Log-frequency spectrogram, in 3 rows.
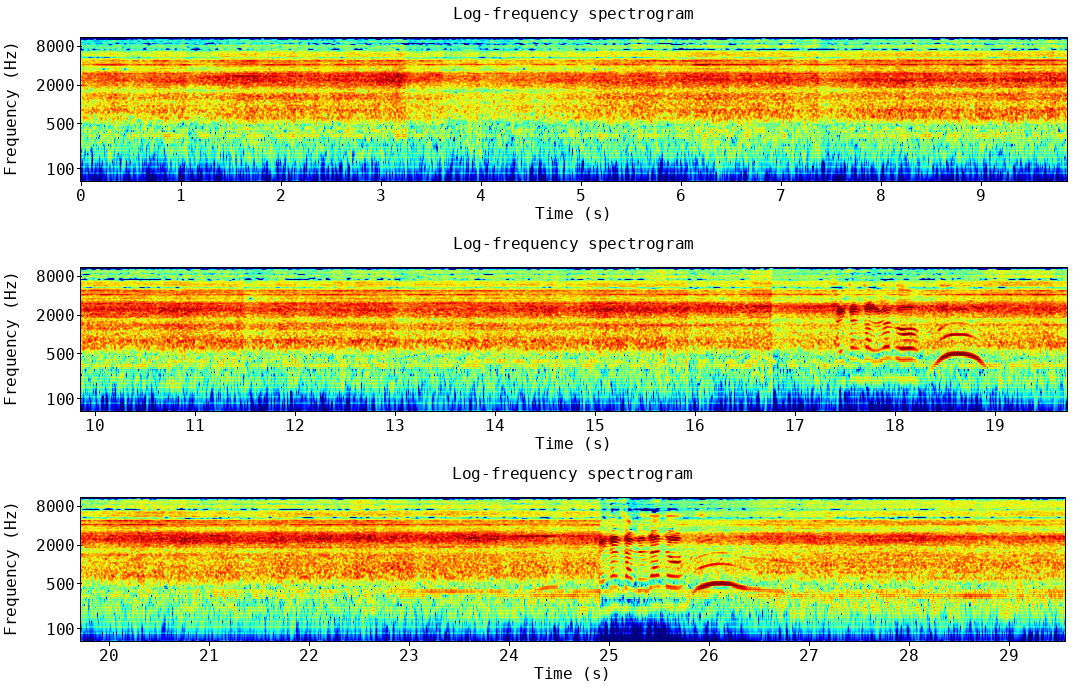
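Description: The turbofan engines of a four-engine Boeing 747-400 jet airliner whine and roar as it taxis.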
